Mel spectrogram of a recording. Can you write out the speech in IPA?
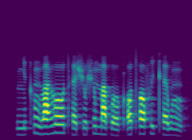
ɲ ɪ˨ kʰ ũ˦˨ β a˦ ɣ oː˦ tʰ ɛ˨ ʃ u˨ ʃ ũ˦ m a˦ p oː˨ kʼ ɔ˦ tʰ ɔ˦ f i˦ kʰ ɛ˦ w ũ˦˨

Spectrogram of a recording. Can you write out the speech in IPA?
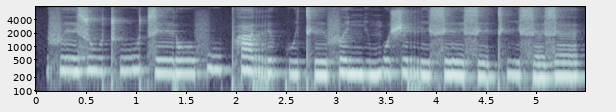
f eː˨ z uː˨ tʰ uː˨˦ t͡s eː˨ ɾ oː˨ f uː˦ pʰ a˦ r ɪ˨˦ kʷ i˨ tʰ e˨˦ f ɛ˦ ɲ i˨ m o˦ ʃ ɪ˦ r i˨ s eː˦˨ s e˨ tʰ i˦˨ s ɛ˨ z ɛ˦

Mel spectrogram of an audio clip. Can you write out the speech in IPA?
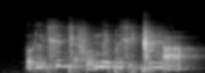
o̰ lʲ ṵ xʲ o ɡʲ ɑ̰ f o̰ m e ɓ ɯ xʲ o̰ ɡ͡ǁ u ŋ ɑ̰

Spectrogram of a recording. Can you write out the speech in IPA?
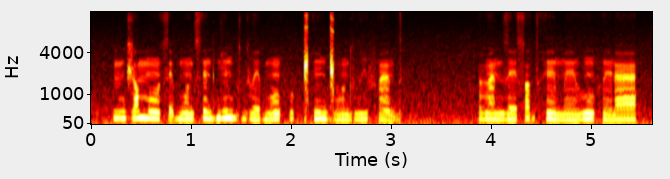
n d͡ʒ ɒ m õː s ḛ b õ d s ẽ d ɡ ĩ b ṵ d v e b õː f u ǁʰ ĩ ɡ͡ǁ õː d v i f æ̃ d | v æ̃ n z e s ɒ d h ẽ m ẽː v ũ f ẽː ɾ æ

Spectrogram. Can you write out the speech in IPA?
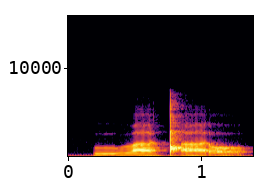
u β a ǃʼ a ɾ ɔ

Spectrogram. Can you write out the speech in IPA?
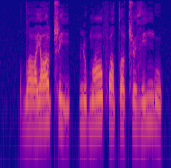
dˤ ɑ j ɑ ʈ͡ʂ i | ɳ u b ɑ̃ f ɑ tˤ i ʈ͡ʂ ø z i ŋ u

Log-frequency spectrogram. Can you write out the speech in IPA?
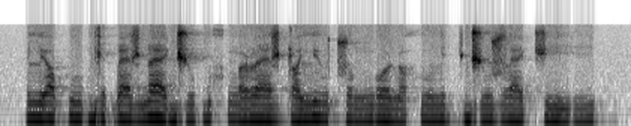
lʲ ɒ p u ɡ e ɓ æ z ɳ æ d͡ʒ u ɓ u x ŋ ɒ ɭ æ z ʈ ɒ lʲ u t͡s o ŋ o ɳ ɒ x u l i k d͡ʒ u z l æ t͡ʃ i j i

